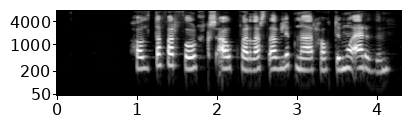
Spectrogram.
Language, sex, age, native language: Icelandic, female, 20-29, Icelandic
